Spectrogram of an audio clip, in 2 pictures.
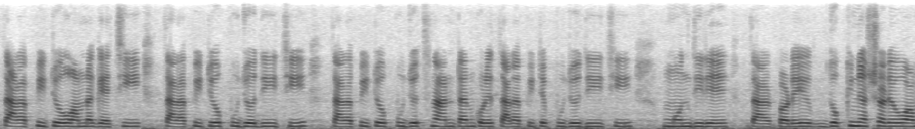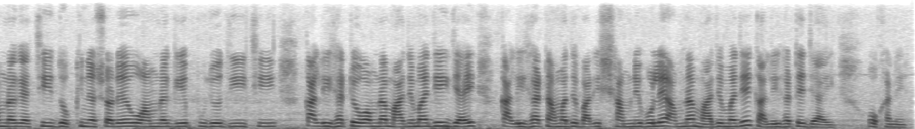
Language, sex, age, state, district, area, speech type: Bengali, female, 45-60, West Bengal, South 24 Parganas, rural, spontaneous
